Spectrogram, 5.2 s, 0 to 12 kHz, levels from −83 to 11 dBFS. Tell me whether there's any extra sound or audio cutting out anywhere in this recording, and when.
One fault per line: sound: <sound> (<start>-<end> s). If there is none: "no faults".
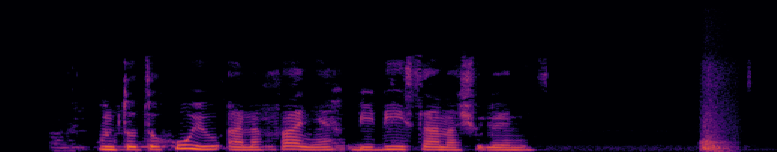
sound: whoosh (4.6-4.9 s)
